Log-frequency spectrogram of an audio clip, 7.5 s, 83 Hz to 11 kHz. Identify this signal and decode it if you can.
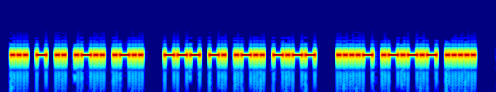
Morse code, heard as a keyed tone, about 25 wpm, 600 Hz. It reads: STILL ONLY 4.5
